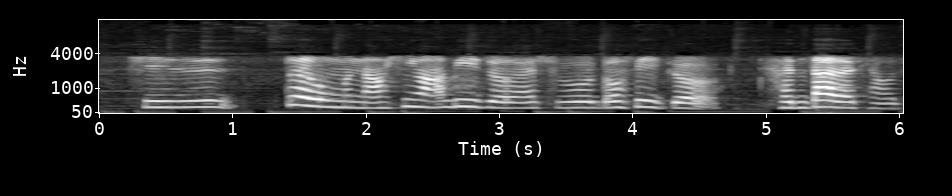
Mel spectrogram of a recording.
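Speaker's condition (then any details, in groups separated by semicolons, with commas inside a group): Cerebral palsy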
